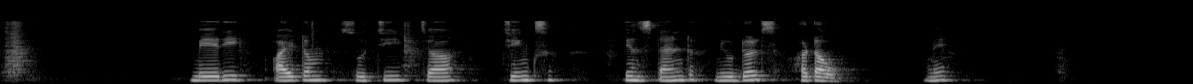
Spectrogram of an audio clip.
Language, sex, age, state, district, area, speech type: Dogri, female, 60+, Jammu and Kashmir, Reasi, rural, read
